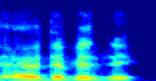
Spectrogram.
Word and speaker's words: Eredivisie: could you just tell me how they pronounce that league? Yeah, it's the Eredivisie.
